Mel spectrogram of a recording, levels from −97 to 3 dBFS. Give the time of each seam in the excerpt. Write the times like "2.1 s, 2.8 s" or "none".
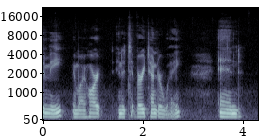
1.3 s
